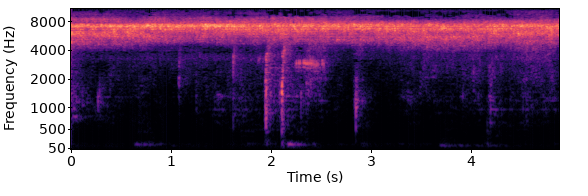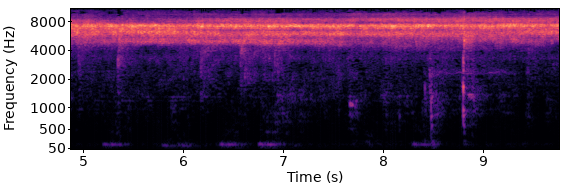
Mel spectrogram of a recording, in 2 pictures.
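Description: Dry leaves rustle as a monkey walks over them.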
